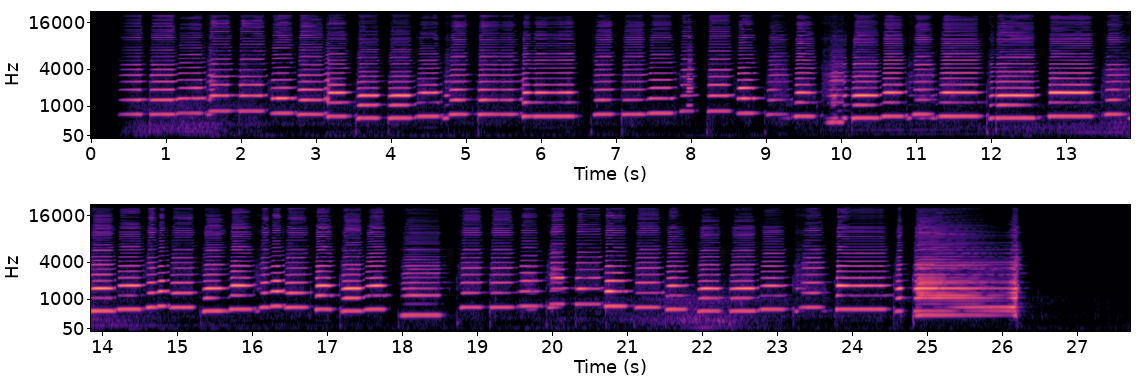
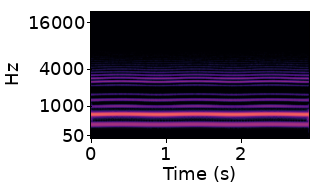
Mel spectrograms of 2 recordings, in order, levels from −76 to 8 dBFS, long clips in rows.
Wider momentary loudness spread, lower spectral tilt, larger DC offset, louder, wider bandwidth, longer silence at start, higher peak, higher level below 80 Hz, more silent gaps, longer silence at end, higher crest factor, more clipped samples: first, 11 LU vs 1 LU; second, 1.5 dB/octave vs -1 dB/octave; neither; first, -16 LUFS vs -23 LUFS; first, over 20 kHz vs 7.4 kHz; first, 0.4 s vs 0 s; first, -2 dBFS vs -16 dBFS; first, -70 dBFS vs under -90 dBFS; neither; first, 1.45 s vs 0 s; first, 16 dB vs 6 dB; neither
